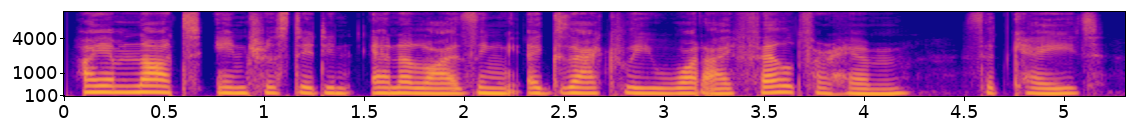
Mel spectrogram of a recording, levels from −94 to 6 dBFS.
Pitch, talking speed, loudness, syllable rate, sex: 210 Hz, 160 wpm, -19 LUFS, 4.7 syllables/s, female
